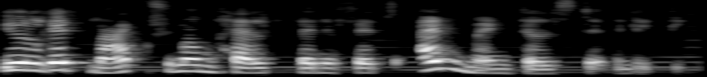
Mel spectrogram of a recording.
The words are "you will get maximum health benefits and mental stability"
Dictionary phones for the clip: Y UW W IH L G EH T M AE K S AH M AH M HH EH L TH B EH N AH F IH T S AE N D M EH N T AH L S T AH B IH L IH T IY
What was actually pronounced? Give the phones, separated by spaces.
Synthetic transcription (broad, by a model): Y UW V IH L G EH T M AE K S AH M AH M HH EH L T B EH N AH F IH T S AE N D M EH N T AH L S T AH B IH L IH T IY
